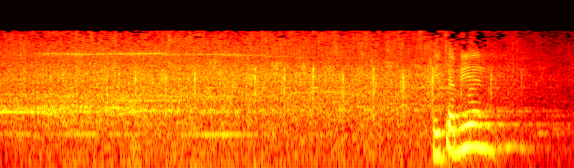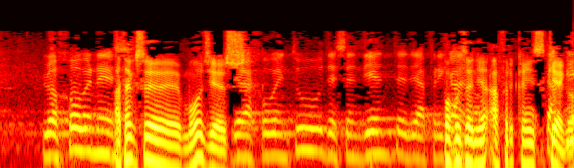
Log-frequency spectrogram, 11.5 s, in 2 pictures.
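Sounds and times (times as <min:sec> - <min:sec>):
audience applause: 0:00.0 - 0:05.8
speech: 0:04.4 - 0:05.1, 0:06.2 - 0:11.4.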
